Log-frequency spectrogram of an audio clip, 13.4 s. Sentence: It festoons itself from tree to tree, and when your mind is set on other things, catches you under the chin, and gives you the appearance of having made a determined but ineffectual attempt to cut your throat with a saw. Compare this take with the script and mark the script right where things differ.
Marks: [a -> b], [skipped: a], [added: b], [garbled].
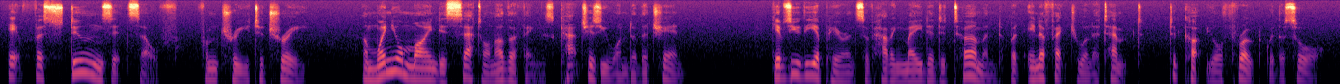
It festoons itself from tree to tree, and when your mind is set on other things, catches you under the chin, [skipped: and] gives you the appearance of having made a determined but ineffectual attempt to cut your throat with a saw.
